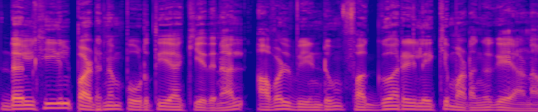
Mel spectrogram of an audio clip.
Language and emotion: Malayalam, neutral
